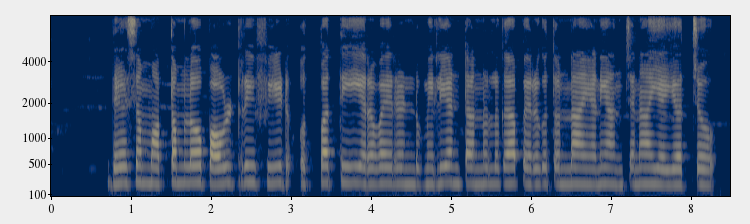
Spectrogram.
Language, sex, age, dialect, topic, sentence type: Telugu, female, 18-24, Utterandhra, agriculture, statement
